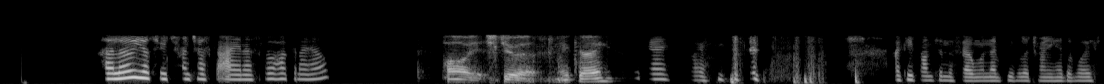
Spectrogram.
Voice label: call recording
